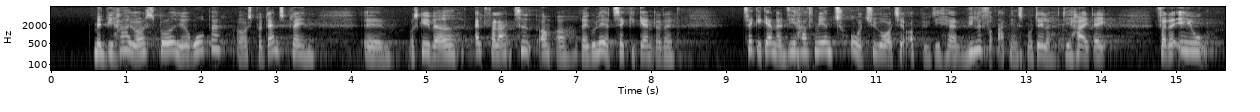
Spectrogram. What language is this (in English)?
Danish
